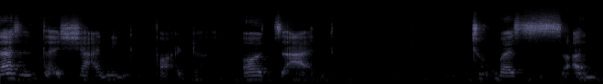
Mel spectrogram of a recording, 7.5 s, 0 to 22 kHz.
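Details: 43-year-old woman recovering from a major stroke after a long recovery, who says she is hard to understand; post-stroke speech impairment.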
